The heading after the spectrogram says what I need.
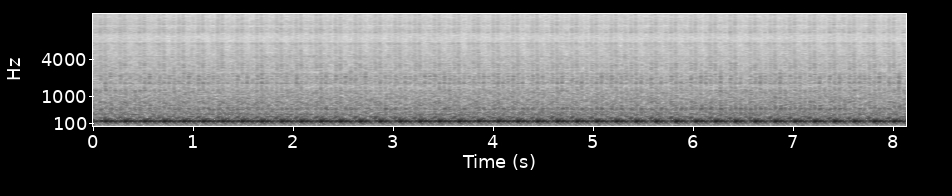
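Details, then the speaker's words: Mitsubishi Adventure diesel after repairing an air leak at the fuel pump that caused hard starting and misfiring: starts on one click, steady low diesel clatter at an even idle with no stumbling or hunting, healthy. "One click lang yung start. Back to normal na naman tayo."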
